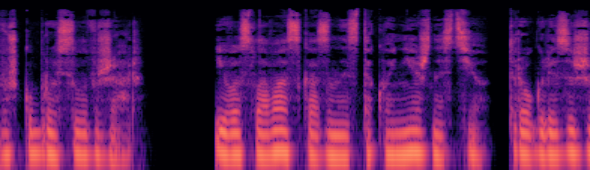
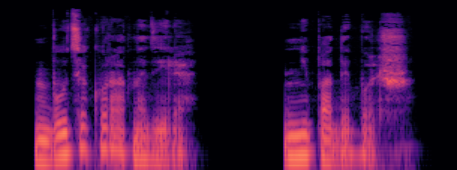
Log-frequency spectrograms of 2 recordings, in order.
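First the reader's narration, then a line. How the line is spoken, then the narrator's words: Quiet. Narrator (Russian): тихо сказал Лёша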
